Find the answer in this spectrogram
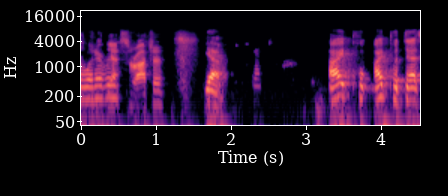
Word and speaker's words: Sriracha: I'm not that this um how what's it pronounced Sriracha or whatever yeah Sriracha yeah I I put that stuff on like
